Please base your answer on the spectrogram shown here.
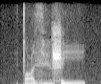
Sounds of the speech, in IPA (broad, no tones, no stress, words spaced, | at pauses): tˤḛzɛ̤ʂiː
